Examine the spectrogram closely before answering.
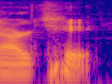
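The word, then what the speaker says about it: ἀρχή: usada aqui é arqué a pronúncia dela é ar que E conforme o dicionário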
